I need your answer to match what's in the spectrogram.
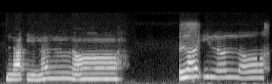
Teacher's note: Remember not to elongate the la because it simply has a fatha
